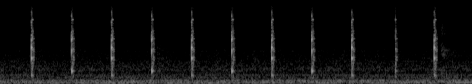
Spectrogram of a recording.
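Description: Evenly spaced short tick sound effects, about two and a half a second, an edited 'dot dot dot' awkward-pause effect, over a steady low hum.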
